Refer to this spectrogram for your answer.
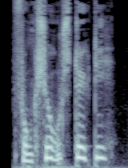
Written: funktionsdygtig

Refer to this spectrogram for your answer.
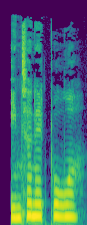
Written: internetbruger

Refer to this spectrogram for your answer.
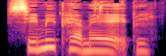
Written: semipermeabel

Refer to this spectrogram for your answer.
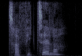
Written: trafiktæller

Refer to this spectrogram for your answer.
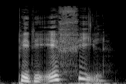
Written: PDF-fil

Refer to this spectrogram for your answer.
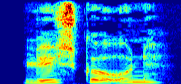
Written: løsgående

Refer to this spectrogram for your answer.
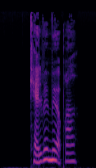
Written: kalvemørbrad

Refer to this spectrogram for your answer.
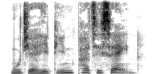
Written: mujahedinpartisan

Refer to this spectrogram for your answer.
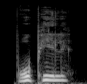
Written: bropille

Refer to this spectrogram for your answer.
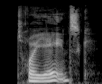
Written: trojansk

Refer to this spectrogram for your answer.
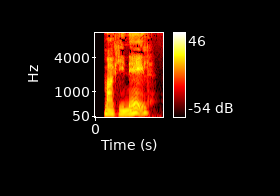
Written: marginal

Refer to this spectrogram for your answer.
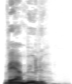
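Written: vejrmølle

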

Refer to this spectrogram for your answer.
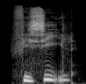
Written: fissil

